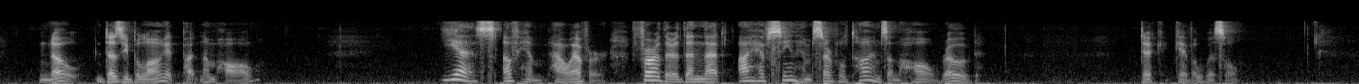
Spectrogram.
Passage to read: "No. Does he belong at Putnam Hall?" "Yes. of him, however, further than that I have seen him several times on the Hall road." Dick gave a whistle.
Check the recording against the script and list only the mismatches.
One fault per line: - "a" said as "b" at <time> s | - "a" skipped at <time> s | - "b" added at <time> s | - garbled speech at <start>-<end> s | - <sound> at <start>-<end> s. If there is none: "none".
none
